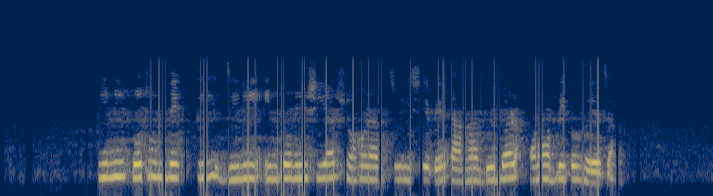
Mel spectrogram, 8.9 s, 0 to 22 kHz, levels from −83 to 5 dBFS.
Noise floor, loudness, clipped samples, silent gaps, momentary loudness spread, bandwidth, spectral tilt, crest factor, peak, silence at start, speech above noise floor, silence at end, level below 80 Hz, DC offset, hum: -64 dBFS; -20 LUFS; under 0.1%; none; 8 LU; 7.4 kHz; -7.5 dB/octave; 18 dB; -4 dBFS; 1.2 s; 44 dB; 1.15 s; -56 dBFS; under 0.1%; none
